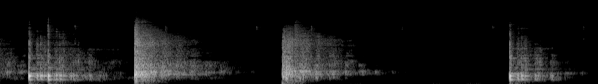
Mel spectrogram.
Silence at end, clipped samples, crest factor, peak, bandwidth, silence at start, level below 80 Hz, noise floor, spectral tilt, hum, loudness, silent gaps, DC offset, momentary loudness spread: 0.4 s; under 0.1%; 24 dB; -4 dBFS; 9.2 kHz; 0 s; -58 dBFS; -78 dBFS; -5 dB/octave; none; -25 LUFS; none; under 0.1%; 22 LU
